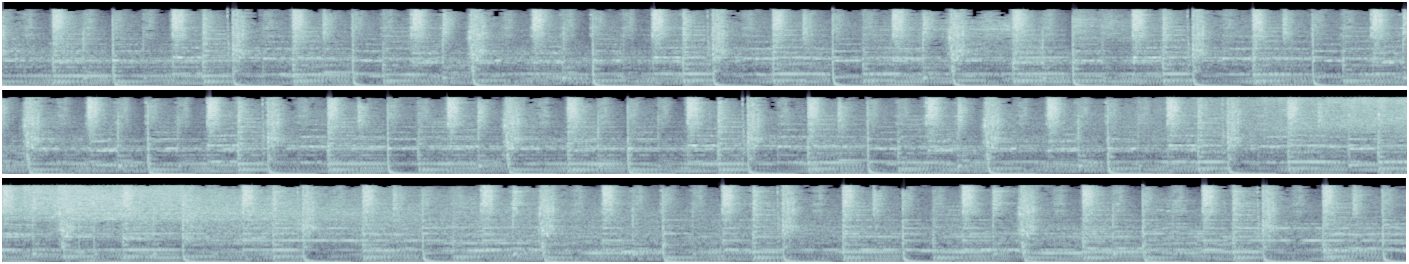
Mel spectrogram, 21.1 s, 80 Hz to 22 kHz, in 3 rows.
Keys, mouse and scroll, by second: 1.4 click, 6.7 click, 10.1 click, 16.6 click, 19.0 click.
